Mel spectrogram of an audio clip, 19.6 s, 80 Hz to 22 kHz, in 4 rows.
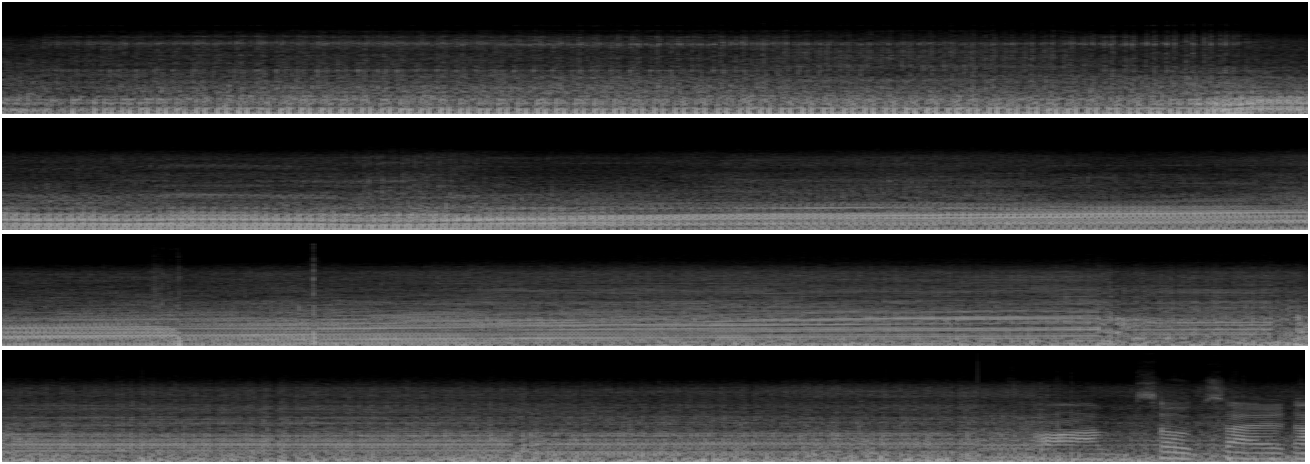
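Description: Ducati Panigale V4R motorcycle engine running loud and close, a steady roar that dips then climbs gradually in pitch as it revs up over about twenty seconds.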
